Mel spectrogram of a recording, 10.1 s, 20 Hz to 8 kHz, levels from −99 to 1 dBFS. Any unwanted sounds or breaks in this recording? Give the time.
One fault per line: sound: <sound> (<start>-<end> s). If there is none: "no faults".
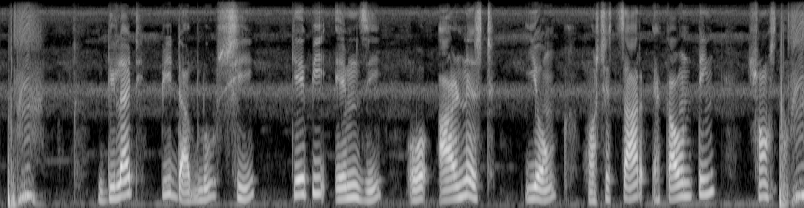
no faults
